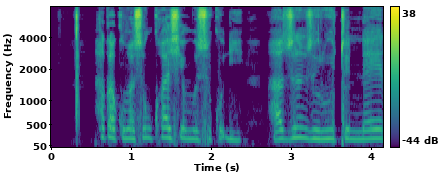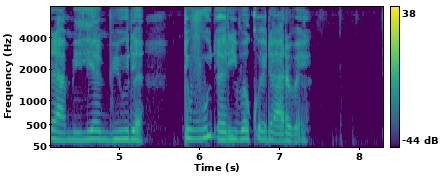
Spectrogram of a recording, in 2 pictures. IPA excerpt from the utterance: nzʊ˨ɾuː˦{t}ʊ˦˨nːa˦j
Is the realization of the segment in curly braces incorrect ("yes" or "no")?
no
